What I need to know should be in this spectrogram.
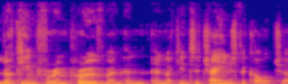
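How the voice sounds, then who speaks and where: A somewhat breathy man with a London accent, fairly low in pitch, at a fairly quick pace with fairly even intonation, in a very clean recording with a silent background. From north London, England. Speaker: secondary school head teacher. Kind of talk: reflective monologue.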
